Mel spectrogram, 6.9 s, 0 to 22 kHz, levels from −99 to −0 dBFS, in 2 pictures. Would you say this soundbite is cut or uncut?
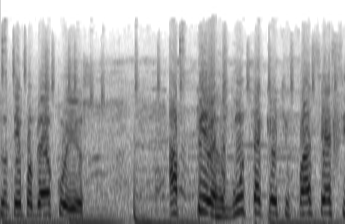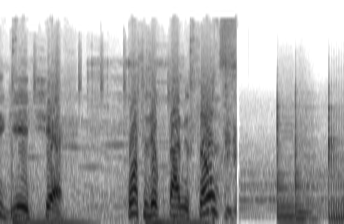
cut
